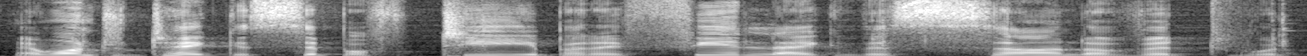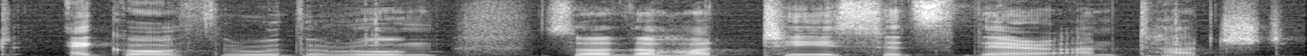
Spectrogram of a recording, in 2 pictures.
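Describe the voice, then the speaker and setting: A man's voice: fairly high pitch, normal speed, clear, resonant tone. A man reading visual novel narration aloud as he plays, with casual asides. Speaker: video game player reading along.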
